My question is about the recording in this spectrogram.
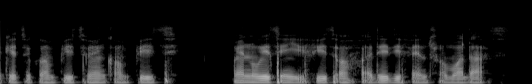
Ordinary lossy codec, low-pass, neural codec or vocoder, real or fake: none; none; none; real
